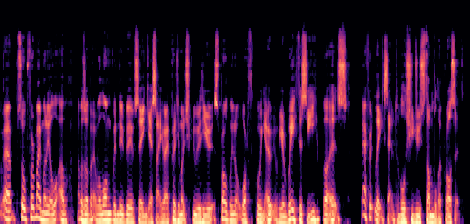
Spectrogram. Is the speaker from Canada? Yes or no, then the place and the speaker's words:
no; United Kingdom; I'm British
